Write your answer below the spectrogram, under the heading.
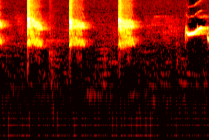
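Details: White-rumped shama, singing many varied notes and flicking its tail continuously, gives three loud harsh rasping bursts, evenly spaced, followed by a clear rising whistle.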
